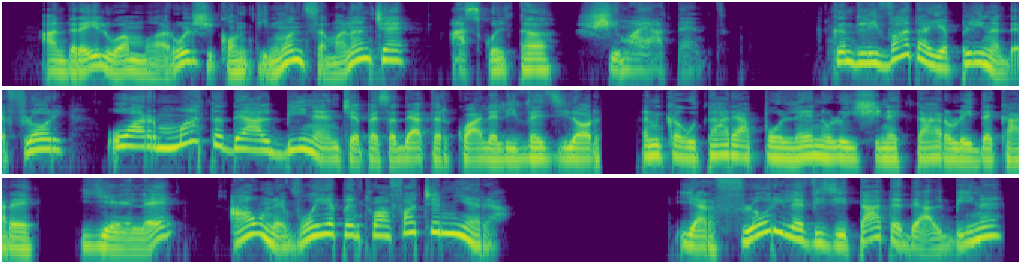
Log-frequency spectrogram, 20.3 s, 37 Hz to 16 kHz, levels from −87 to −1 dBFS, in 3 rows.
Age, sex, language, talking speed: 20-39, female, Romanian, 135 wpm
